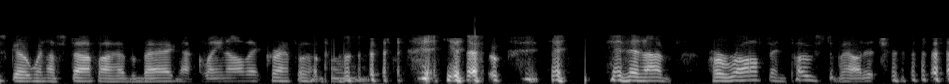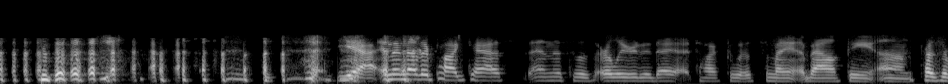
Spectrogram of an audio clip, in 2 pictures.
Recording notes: Had a fun phone conversation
